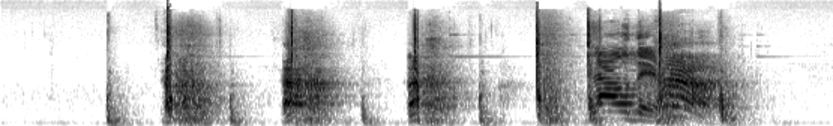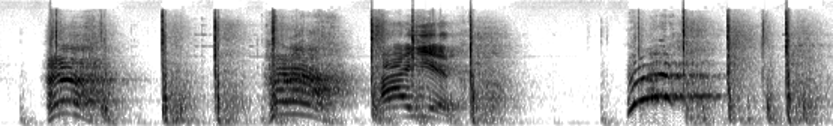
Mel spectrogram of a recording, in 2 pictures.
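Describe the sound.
Chicken being pounded during cooking: many heavy, hollow thuds and knocks in uneven bursts, with voices talking between and over the blows.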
